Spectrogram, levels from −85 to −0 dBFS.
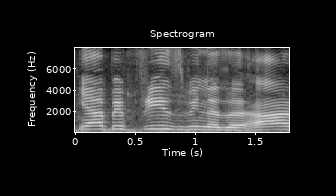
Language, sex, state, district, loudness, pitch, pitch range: Hindi, female, West Bengal, Alipurduar, -15 LUFS, 280 Hz, 255-310 Hz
